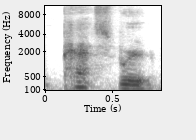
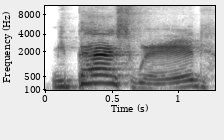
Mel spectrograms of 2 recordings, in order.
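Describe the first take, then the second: First: Said in the usual way. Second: Slow, drawn-out Australian "Me password?" asked with a rise; mock Australian accent. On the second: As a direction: stretch "Me password?" into a puzzled Aussie question. Echoing the Australian bit.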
